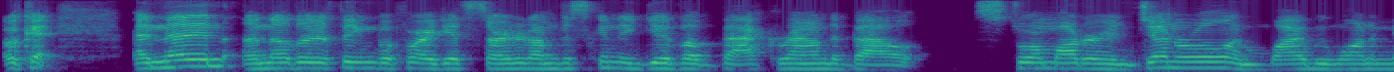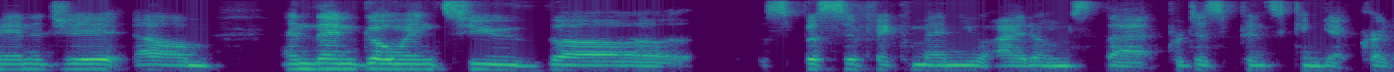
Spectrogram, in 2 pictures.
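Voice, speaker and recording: A woman's fairly low-pitched voice at a moderate pace, with lively intonation. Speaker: city stormwater specialist. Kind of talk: presentation. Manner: animated.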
